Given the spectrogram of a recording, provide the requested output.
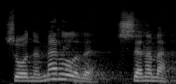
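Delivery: ordinary talk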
